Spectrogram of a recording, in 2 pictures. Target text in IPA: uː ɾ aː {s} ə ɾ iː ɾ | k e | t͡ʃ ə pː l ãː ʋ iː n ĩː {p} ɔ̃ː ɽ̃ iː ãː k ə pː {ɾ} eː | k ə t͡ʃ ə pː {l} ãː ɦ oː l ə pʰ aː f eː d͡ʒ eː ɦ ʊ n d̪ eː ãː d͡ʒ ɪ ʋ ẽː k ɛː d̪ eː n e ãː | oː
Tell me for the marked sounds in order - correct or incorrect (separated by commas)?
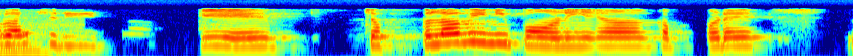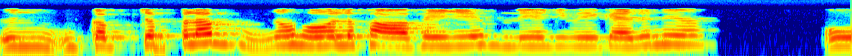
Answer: incorrect, correct, incorrect, correct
